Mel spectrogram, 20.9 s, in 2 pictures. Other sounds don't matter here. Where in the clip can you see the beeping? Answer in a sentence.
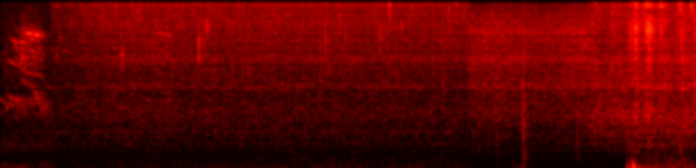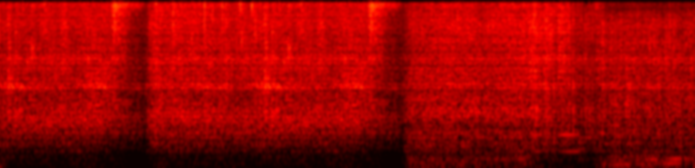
You can't hear the beeping here.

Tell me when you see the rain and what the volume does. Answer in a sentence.
The rain can be heard from 0.0 to 20.8 s, getting louder.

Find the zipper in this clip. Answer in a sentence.
You can hear the zipper from 9.3 to 10.6 s.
